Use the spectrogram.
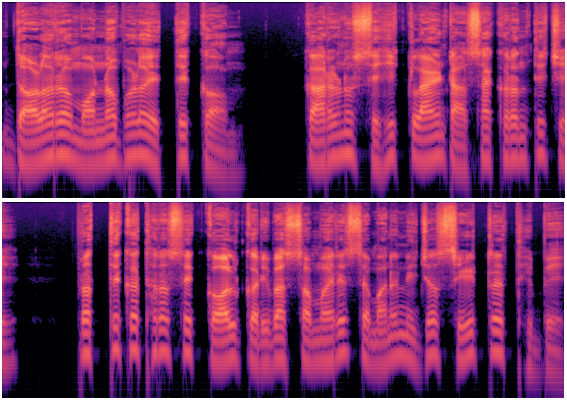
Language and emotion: Odia, sad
